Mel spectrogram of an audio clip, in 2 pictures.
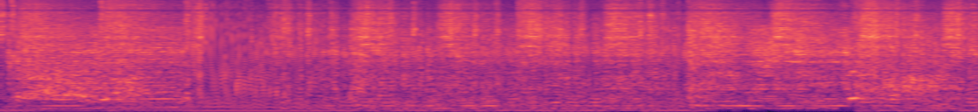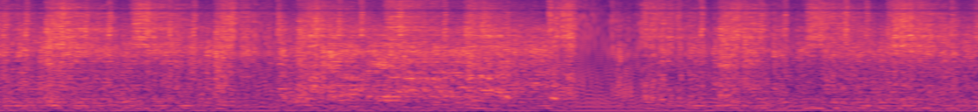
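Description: Metalcore band playing live: distorted electric guitars, bass and a drum kit, loud and dense without a break, heard from within the crowd.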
